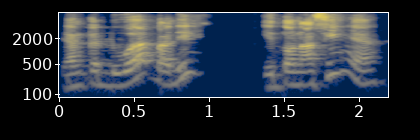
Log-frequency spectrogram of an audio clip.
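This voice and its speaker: A man, a guest trainer on a radio talk show, explaining communication with lively examples. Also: high-pitched, normal speed, slightly rough. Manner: lively explaining, acts out scolding boss voices.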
